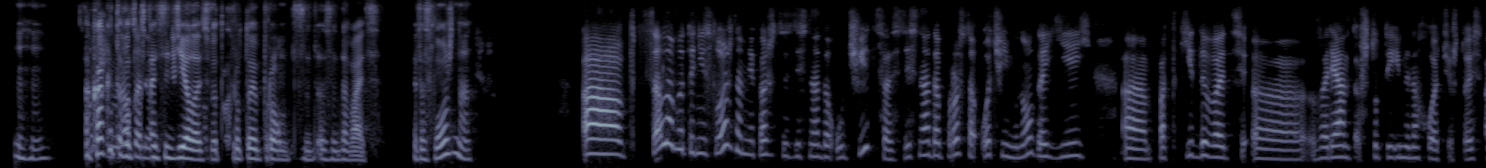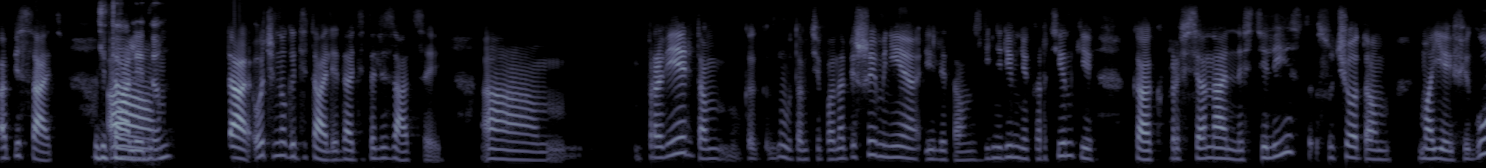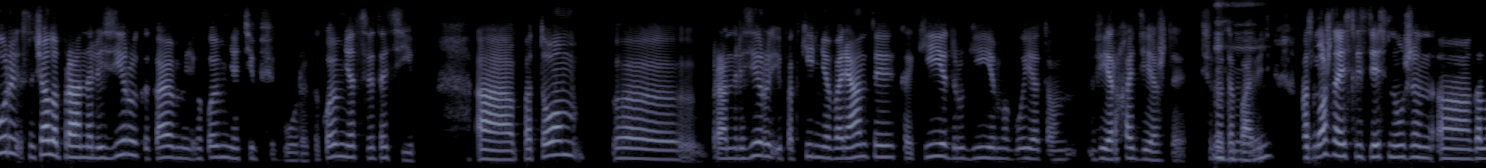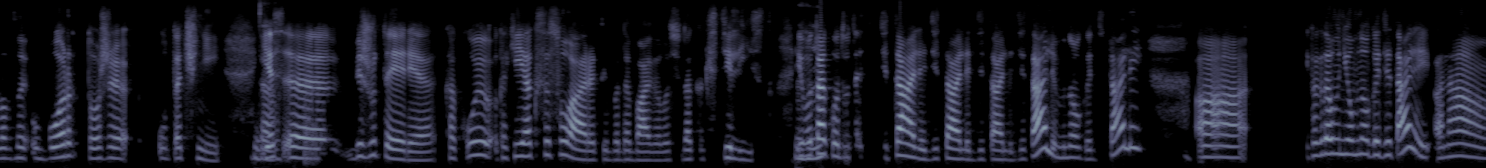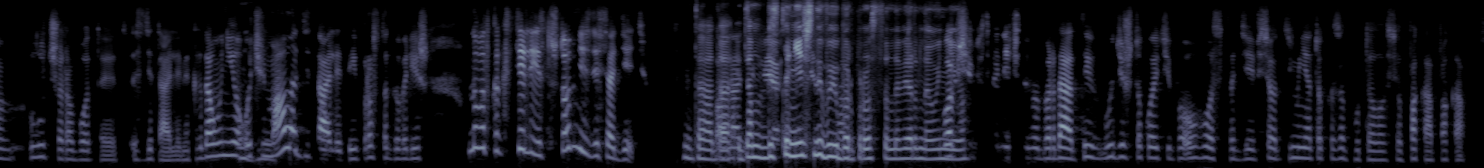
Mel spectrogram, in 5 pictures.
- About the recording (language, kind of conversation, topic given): Russian, podcast, Как работать с телом и одеждой, чтобы чувствовать себя увереннее?
- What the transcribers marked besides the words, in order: none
